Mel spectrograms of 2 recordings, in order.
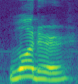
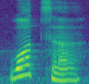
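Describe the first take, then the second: First: It is pronounced with an American accent. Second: It is pronounced with a British accent. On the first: The speaker comes from America. "the person is an American because they have American way of pronouncing this word" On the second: The speaker comes from England. "that person has British way of pronouncing this word"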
